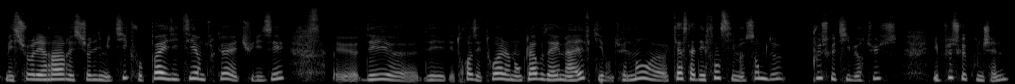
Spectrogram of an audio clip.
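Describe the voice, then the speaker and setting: A woman's voice: fairly high pitch, quick pace, darkish tone, no echo. A woman giving a casual game strategy breakdown. She hesitates now and then to recall details and repeats emphatic warnings.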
